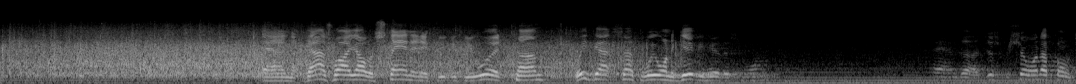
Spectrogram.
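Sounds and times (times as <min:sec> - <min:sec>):
audience applause for a group of Chick-fil-A operators: 0:00.0 - 0:07.2
speech: 0:02.6 - 0:07.6, 0:09.6 - 0:10.7.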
